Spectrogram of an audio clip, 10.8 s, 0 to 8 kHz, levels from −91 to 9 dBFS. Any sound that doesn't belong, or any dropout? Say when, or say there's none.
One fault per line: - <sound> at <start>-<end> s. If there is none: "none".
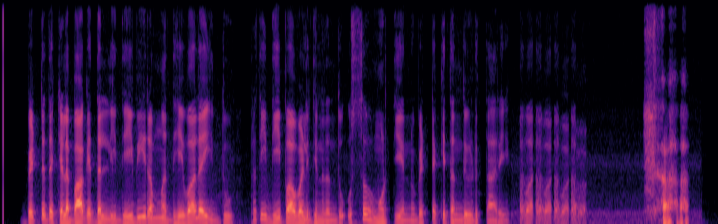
- laugh at 7.8-8.8 s
- laugh at 9.7-10.4 s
